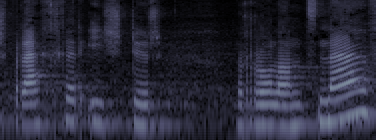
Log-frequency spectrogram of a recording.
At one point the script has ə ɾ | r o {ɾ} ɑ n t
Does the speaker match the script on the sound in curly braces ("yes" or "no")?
no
